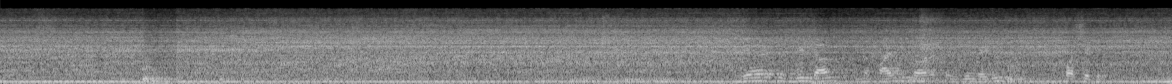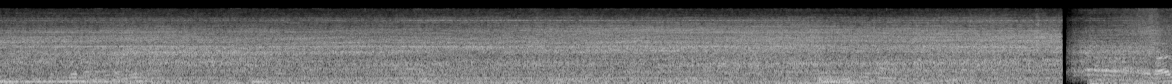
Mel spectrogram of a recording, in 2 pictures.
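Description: Heat guns blow with a steady, loud whirring hum.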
